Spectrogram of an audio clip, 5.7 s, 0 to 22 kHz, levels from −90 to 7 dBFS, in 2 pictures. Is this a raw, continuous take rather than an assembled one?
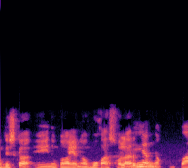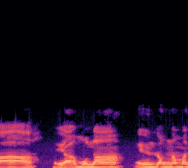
yes; 0 cuts

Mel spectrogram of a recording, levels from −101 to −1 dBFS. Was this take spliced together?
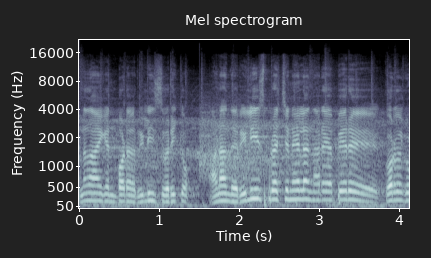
yes; 1 cut; at 1.5 s

